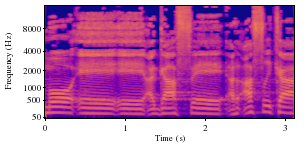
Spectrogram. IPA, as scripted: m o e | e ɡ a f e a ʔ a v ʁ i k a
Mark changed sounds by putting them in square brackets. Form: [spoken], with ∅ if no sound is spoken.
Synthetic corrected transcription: m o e | [a] ɡ a f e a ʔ a [f] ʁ i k a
